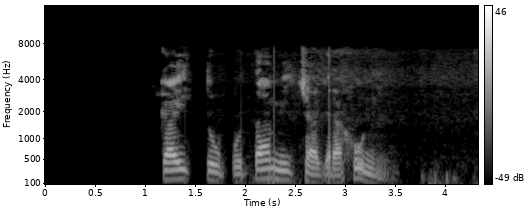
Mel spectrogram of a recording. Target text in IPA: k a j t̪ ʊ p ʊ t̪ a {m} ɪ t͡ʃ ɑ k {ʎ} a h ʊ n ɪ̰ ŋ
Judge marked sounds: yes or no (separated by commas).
yes, no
